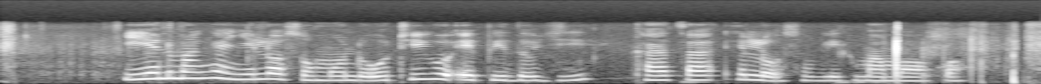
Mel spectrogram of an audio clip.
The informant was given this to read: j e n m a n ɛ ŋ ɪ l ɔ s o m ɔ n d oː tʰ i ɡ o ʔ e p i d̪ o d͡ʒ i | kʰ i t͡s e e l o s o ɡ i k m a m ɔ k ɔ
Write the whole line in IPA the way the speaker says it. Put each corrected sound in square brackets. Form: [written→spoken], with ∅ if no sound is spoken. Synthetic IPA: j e n m a [n→ŋ] ɛ [ŋ→ɲ] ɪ l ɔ s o m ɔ n d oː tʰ i ɡ o ʔ e p i d̪ o d͡ʒ i | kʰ [i→a] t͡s [e→a] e l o s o ɡ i k m a m ɔ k ɔ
